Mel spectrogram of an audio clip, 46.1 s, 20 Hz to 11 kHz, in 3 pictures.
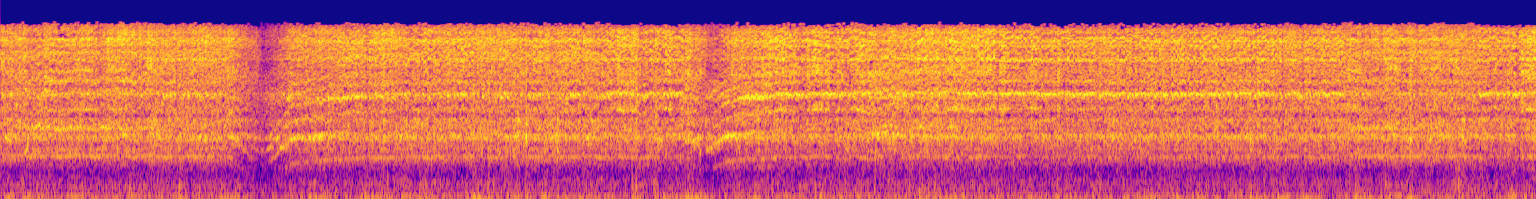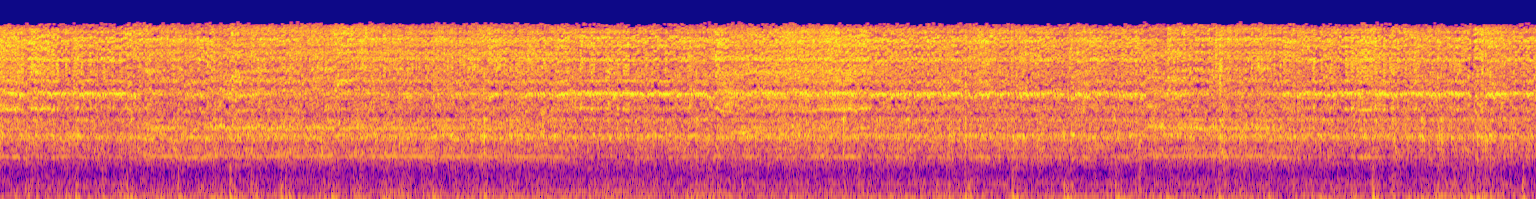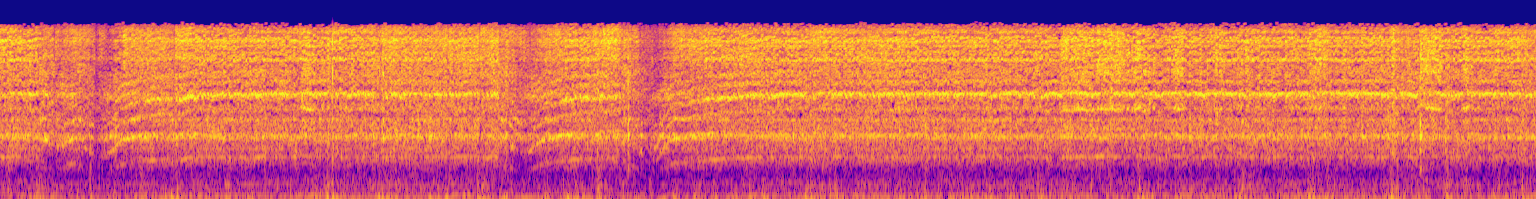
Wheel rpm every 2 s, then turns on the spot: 160, 120, 160, 150, 160, 160, 160, 160, 160, 160, 160, 160, 160, 160, 160, 150, 140, 160, 120, 150, 160, 160, 160.
none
